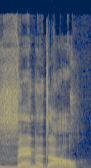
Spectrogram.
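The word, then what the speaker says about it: Vhenadahl: See if this Venadal tree can give us any answers. It's pronounced Venadal.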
